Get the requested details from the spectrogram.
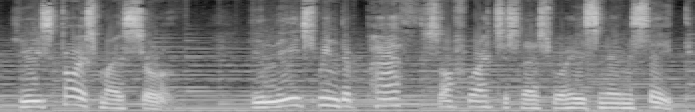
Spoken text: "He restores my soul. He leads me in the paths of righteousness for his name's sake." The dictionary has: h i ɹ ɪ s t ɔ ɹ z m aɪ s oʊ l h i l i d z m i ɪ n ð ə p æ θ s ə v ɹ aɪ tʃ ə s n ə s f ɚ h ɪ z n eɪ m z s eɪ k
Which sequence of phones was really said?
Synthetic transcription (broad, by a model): h i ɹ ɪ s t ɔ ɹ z m aɪ s oʊ l h i l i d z m i ɪ n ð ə p æ θ s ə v ɹ aɪ tʃ ə s n ə s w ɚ h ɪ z n eɪ m s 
